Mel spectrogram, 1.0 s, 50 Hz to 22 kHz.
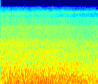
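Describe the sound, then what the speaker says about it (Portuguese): Fokker 100 airliner accelerating down the runway on takeoff, a steady, loud broadband engine roar with a constant drone and no breaks. "Conforme o avião acelera na pista"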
